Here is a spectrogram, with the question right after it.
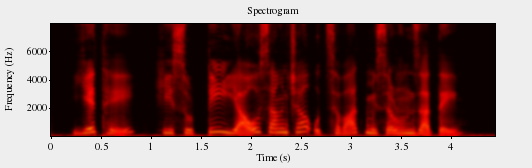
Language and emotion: Marathi, neutral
